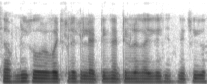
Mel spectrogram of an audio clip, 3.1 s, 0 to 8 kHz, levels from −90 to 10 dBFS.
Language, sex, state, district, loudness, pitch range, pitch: Hindi, male, Madhya Pradesh, Umaria, -17 LUFS, 100-105 Hz, 105 Hz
